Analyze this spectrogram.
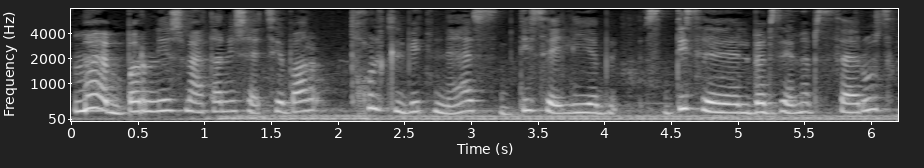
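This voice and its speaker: Fast-talking Moroccan woman telling her story. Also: sits high, warm tone, slight background noise. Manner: rapid, aggrieved first-person retelling with acted quotes. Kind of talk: personal story told to viewers.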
